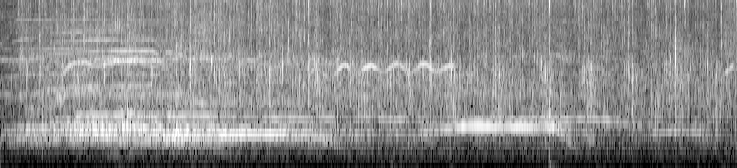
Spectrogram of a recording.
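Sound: audience applause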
